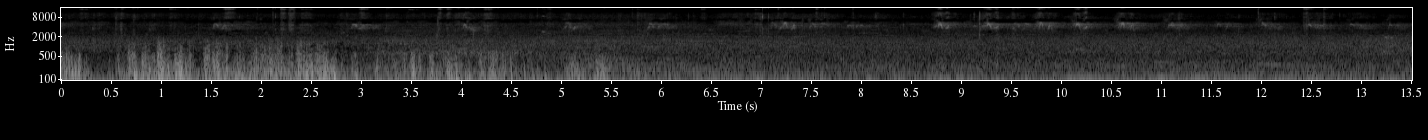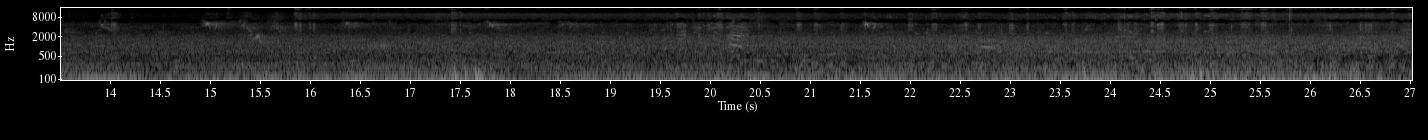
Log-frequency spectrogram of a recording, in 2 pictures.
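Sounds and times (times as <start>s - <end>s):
small birds chirping: 0.2s - 27.0s.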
